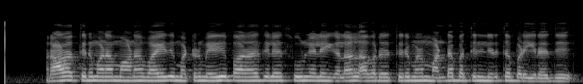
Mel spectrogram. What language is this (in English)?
Tamil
